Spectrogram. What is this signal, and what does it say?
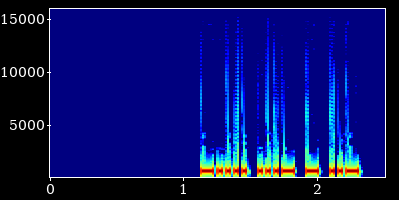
Morse code, heard as a keyed tone, about 40 wpm, 700 Hz. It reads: 6VTU
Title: Four Challenging Letter-Number Combinations 40wpm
